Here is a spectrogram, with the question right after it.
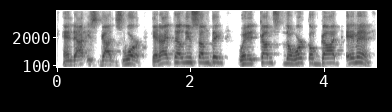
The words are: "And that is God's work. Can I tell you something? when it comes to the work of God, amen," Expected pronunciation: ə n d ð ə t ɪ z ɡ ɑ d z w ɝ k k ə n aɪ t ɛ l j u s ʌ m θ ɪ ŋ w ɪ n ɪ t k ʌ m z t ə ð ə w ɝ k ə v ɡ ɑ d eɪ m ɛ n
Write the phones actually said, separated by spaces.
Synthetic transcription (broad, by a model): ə n ð ə t ɪ z ɡ ɑ d z w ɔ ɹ k ə n aɪ t ɛ l j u s ʌ m θ ɪ ŋ w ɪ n ɪ t k ʌ m z t ə ð ə w ɝ k ə v ɡ ɑ d eɪ m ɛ n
